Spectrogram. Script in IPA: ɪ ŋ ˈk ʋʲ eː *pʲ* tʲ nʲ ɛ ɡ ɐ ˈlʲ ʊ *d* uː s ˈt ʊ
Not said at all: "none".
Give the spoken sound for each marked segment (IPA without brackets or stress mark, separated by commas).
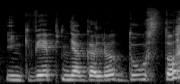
pʲ, d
